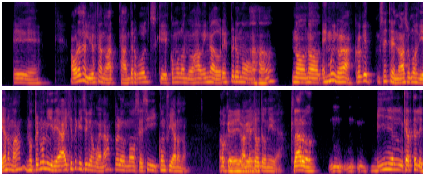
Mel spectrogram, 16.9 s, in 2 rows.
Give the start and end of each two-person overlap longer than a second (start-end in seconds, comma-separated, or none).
none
